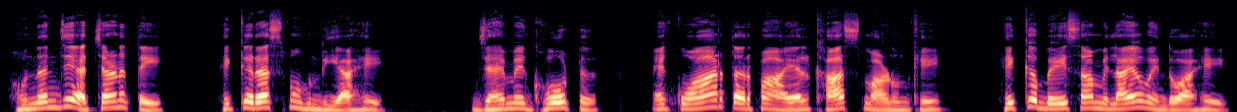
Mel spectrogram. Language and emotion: Sindhi, neutral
